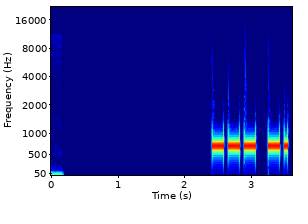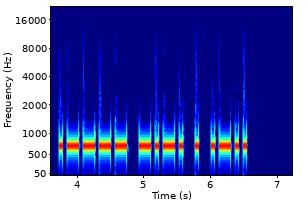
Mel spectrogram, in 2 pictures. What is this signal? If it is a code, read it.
Morse code, heard as a keyed tone, about 20 wpm, 700 Hz. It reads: ON1CEL
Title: DXCC-100 Call Signs - 6 Characters - 20wpm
